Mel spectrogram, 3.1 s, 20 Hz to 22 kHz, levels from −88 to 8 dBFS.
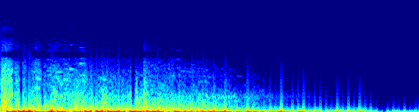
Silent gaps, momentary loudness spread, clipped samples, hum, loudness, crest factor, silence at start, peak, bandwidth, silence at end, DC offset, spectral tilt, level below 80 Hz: none; 20 LU; 2%; none; -23 LUFS; 8 dB; 0 s; 0 dBFS; 1.4 kHz; 0.1 s; under 0.1%; -12 dB/octave; -16 dBFS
